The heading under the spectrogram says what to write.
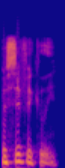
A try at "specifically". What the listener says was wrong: no you're saying Pacific like Pacific Ocean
